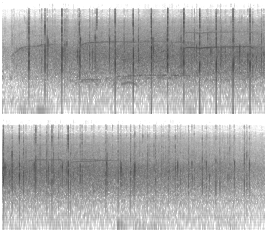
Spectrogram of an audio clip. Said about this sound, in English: I ask you, graduates, to please stand and applaud their contribution to your success.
